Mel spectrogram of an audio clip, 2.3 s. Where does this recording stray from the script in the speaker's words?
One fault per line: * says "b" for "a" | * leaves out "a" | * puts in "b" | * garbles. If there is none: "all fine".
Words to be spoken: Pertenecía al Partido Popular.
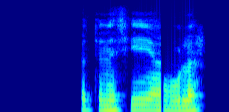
* leaves out "al Partido"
